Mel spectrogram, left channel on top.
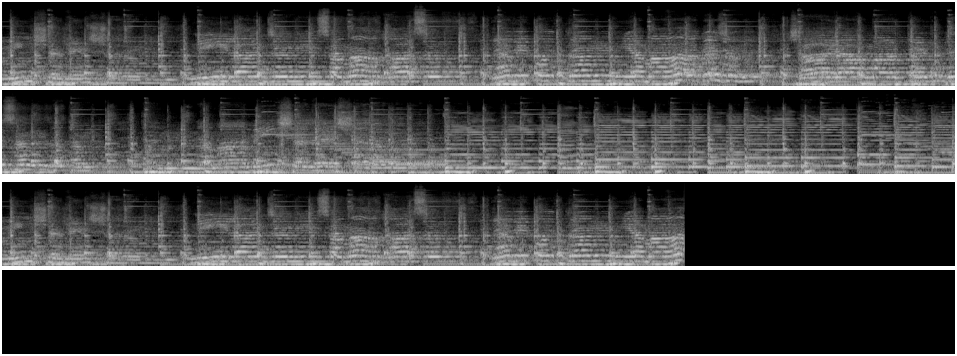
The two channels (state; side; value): drops out; right; at 6.9 s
